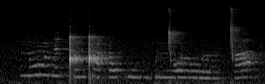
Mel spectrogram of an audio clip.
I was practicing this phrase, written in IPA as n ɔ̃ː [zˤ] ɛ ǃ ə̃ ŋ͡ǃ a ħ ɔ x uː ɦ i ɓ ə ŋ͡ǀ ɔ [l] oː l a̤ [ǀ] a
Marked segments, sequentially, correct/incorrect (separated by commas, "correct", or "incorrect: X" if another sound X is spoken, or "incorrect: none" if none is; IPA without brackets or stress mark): incorrect: z, correct, correct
